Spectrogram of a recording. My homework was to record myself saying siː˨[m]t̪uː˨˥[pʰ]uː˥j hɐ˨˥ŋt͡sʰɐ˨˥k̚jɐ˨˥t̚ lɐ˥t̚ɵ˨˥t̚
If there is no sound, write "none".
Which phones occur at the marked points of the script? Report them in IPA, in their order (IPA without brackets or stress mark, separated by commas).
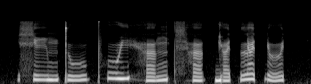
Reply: m, pʰ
